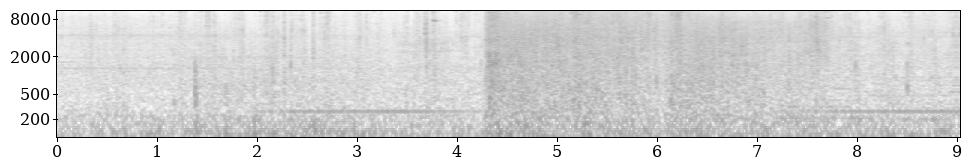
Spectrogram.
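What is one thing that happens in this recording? Footsteps crunch over dirt and debris.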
